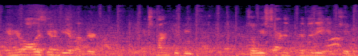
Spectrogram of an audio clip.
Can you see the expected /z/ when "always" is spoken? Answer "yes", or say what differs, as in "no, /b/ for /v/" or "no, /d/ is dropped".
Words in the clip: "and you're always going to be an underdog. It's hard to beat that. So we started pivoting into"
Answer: yes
